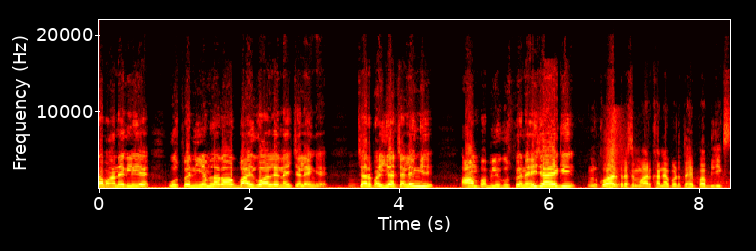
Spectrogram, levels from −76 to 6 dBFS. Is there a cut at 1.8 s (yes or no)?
no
